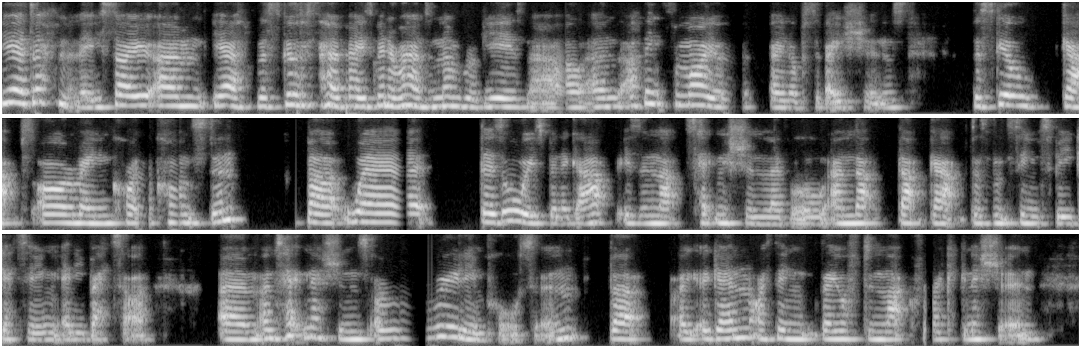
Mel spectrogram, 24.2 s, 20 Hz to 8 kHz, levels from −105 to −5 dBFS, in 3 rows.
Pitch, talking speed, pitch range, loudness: 225 Hz, 165 wpm, 210-245 Hz, -22 LUFS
